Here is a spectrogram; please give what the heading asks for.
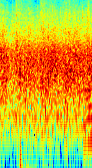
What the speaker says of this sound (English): And crowd clapping there in support of a jump going on in the meantime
